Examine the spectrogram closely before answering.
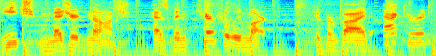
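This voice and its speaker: Music sits in the background while the speech moves at a moderate pace. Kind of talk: documentary-style process narration.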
